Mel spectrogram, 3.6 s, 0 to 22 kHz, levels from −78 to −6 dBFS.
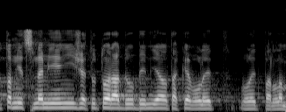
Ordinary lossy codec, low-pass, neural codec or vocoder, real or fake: MP3, 96 kbps; 7.2 kHz; none; real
